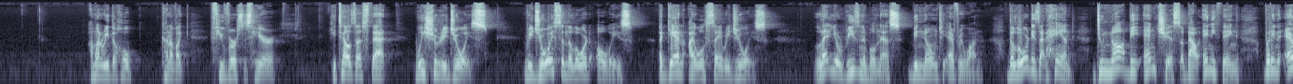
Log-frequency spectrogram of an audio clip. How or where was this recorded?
large echoing room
